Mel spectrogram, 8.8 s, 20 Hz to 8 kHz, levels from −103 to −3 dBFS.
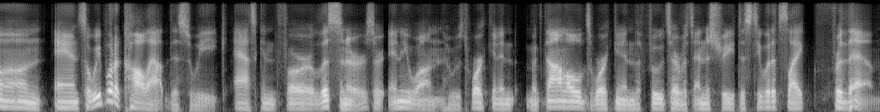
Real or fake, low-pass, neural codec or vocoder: fake; 7.2 kHz; codec, 16 kHz, about 1 kbps, DyCAST, with the encoder's durations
